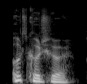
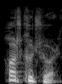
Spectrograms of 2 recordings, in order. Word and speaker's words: haute couture: Hope I pronounced that right. Haute couture? Whatever. What do you think? Ho? Ha? Couture? Is the T silent? – Haute couture. – Haute couture. Thank you, sir.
